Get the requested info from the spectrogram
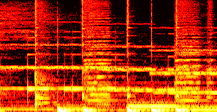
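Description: Live Khmer orkes band playing an instrumental cha cha passage: a steady drum beat about twice a second, a bass line and long held melody notes, with no singing.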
